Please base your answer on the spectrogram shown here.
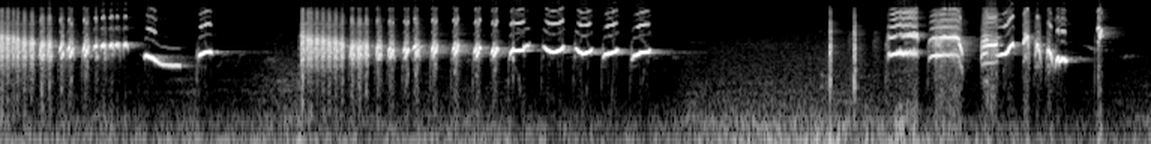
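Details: White-rumped shama singing to provoke rival shamas: rapid buzzy chattering notes, a dropping whistle, a quick series of repeated wavy chirps, then a pause and more loud varied phrases.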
